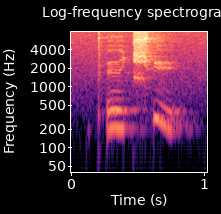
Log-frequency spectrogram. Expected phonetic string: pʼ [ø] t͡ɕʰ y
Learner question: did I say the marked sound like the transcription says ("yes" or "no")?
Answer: yes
